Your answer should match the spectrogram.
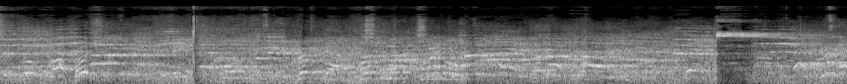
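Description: Several voices shouting and calling out over one another in a large gym hall: spectators and coaches yelling to wrestlers on the mat. A few dull thuds are heard among them.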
